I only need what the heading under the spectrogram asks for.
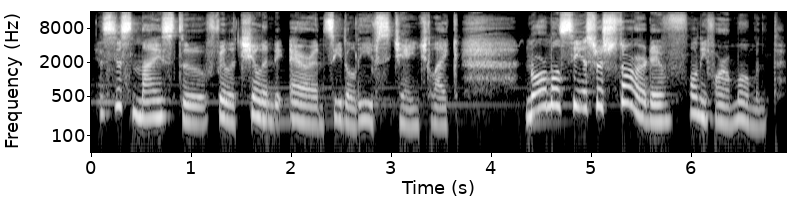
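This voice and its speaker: Woman plays breezy young small-town gal in a visual novel, chatty monster-hunting enthusiast, very animated. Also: mid-range voice, moderate pace, slight background noise, natural voice. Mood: jaunty, chatty.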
